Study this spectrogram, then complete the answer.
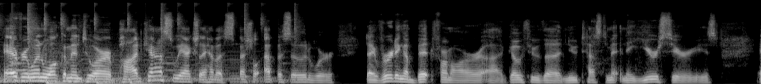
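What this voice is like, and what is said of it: Hoarse, congested voice from a cold. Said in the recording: “my throat is messed up. ... I have a cold”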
